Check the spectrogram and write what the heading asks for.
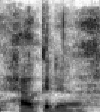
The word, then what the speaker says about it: Haukedal: How do you pronounce his name? Haukedal.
